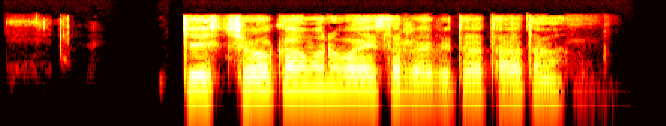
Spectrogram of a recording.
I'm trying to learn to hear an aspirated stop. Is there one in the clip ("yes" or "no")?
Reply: yes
